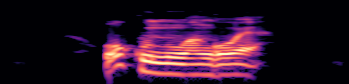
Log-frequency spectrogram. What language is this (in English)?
Taita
